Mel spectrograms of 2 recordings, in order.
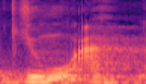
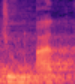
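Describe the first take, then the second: First: The m is followed by a u vowel. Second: The m is followed directly by a consonant. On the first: "di domah mimnya tidak disukun" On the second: "Kalau Jumat yang biasa kita uh, apa namanya uh, bicarakan sehari-hari"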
